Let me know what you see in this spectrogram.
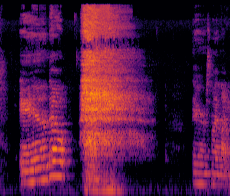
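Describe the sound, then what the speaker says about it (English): A child's yoga class does lion's breath, a forceful breathing exercise. A long, rough exhalation swells and fades, set between short breathy voiced sounds and gasps. "There's my lion's breath"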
